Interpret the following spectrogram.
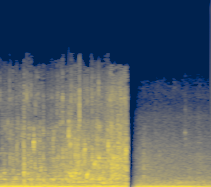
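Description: Water from a garden hose spraying through a snake plant's root ball and pouring into a basin of muddy water. It stops abruptly about a second in, leaving a quieter hiss.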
